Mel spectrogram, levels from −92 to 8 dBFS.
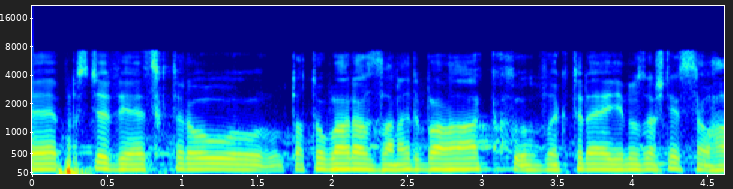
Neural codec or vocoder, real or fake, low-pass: codec, 16 kHz, 4 kbps, X-Codec, HuBERT features, trained on balanced general audio; fake; 7.2 kHz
